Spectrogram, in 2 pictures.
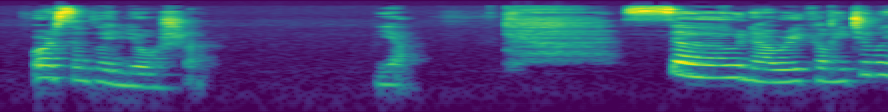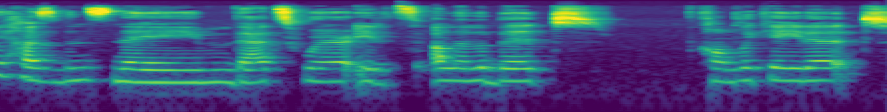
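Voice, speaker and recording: With a Russian accent, a woman speaks at a fairly slow pace in a fairly high pitch with ordinary pitch variation. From Russia, Moscow. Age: 40s. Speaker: vlogger. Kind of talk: casual chat. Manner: halting, many fillers.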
